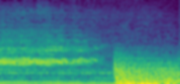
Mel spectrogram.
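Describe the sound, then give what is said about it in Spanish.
A car skids with a steady tire squeal while running someone over. The loud screech lasts about a second and a half, then breaks abruptly into a heavy, low rumble. “Los entraron y lo atropellaron. Lo aventaron con el coche y todavía le pasaron encima.”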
